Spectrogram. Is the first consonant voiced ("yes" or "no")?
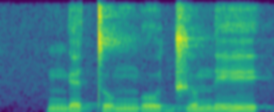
yes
